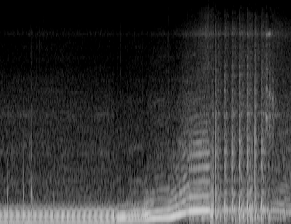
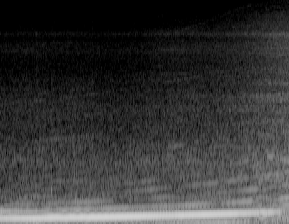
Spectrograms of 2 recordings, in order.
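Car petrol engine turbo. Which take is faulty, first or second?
second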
